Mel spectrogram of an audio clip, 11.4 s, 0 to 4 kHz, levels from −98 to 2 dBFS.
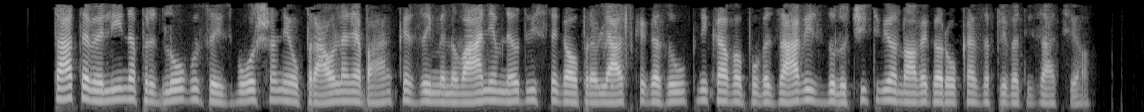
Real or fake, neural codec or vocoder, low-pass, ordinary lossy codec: real; none; 3.6 kHz; MP3, 24 kbps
